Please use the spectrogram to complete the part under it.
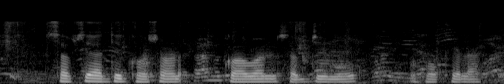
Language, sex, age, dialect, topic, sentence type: Bhojpuri, male, <18, Western, agriculture, question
